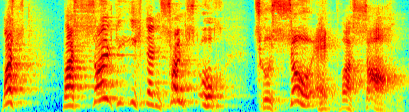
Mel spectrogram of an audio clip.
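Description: A querulous, hard-of-hearing old landlord in a radio play. His voice is high, bright and swooping, and he stammers and sputters with outrage. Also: sing-song, takes it slowly, gravelly, full character voice. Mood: indignant. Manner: indignant, sputtering, stammers in agitation.

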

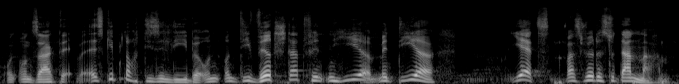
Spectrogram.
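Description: A man's voice: a little high, sing-song, a little slow. An actor in a radio play voicing an earnest man who presses another man on whether true love can still happen. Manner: earnest, searching, insistent questions.

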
